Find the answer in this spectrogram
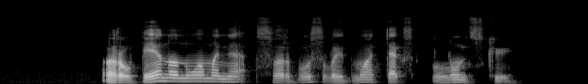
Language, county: Lithuanian, Vilnius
